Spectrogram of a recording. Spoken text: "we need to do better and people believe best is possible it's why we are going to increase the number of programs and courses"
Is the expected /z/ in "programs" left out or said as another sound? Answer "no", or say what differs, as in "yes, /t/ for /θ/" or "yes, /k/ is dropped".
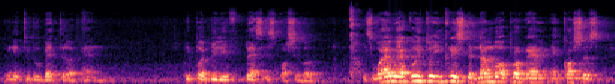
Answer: yes, /z/ is dropped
